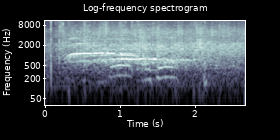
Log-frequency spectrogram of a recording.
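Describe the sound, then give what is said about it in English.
An audience applauds steadily for a few seconds, a dense wash of clapping, while a voice calls out over it with a drawn-out, sliding whoop. “Let's hear it for the king.”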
